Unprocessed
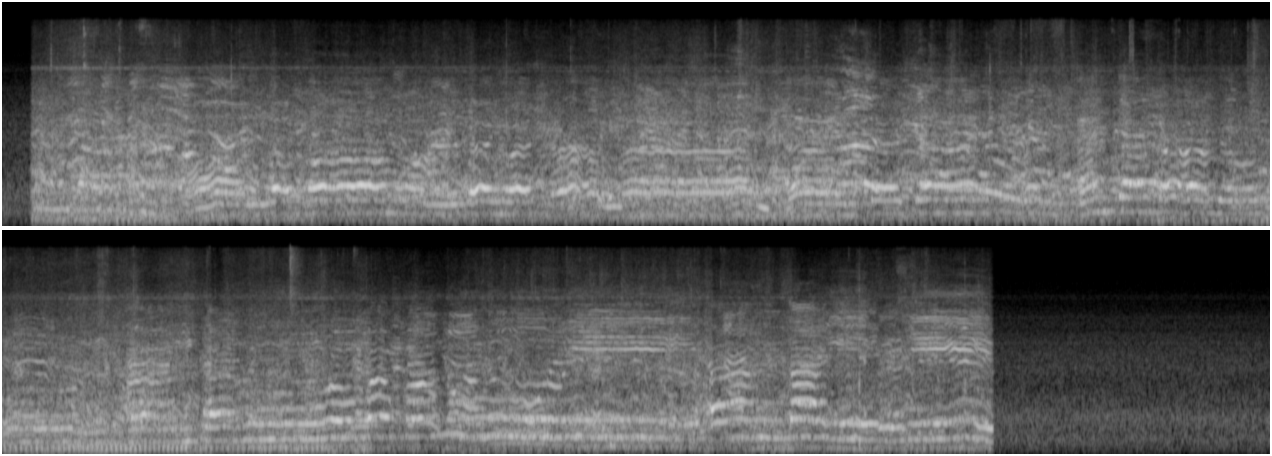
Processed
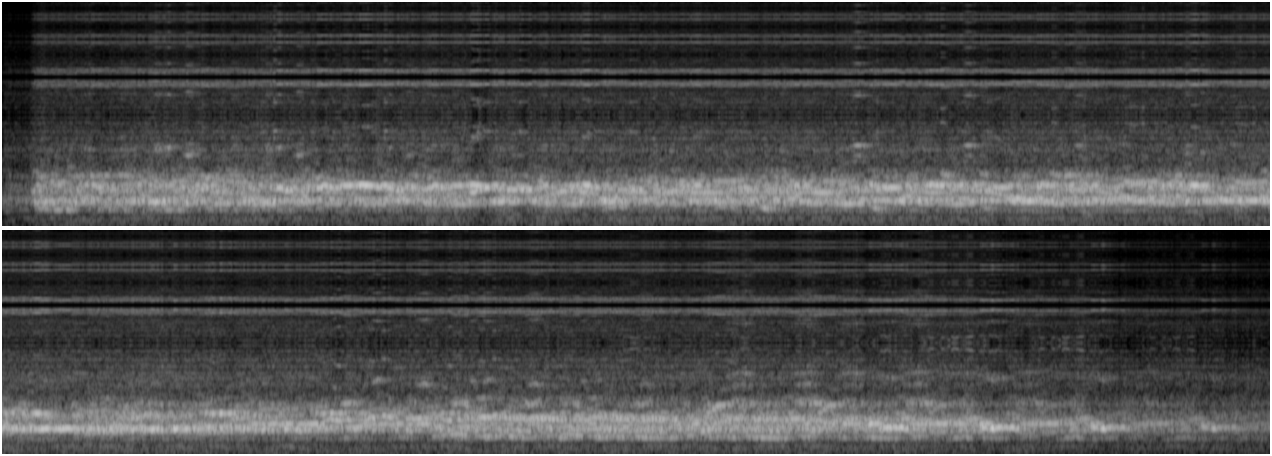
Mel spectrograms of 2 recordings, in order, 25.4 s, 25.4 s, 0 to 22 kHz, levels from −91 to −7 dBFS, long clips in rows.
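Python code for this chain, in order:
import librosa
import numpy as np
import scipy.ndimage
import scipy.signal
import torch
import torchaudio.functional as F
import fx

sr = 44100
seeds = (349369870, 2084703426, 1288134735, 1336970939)

p1 = scipy.ndimage.median_filter(x, 41, mode='constant')
p2 = scipy.signal.sosfilt(scipy.signal.ellip(4, 1.0, 50, 410.0, 'highpass', fs=sr, output='sos'), p1)
p3 = fx.spec_gate(p2, sr, threshold_db=-15, keep='strong')
p4 = fx.peak_eq(p3, sr, hz=1400.0, db=-13.0, octaves=1.7)
p5 = fx.over_compress(p4, sr, threshold_db=-47.0, ratio=-1.0)
p6 = p4 + (p5 * 10.0 ** (-1.5 / 20.0))
p7 = fx.quant_companded(p6, sr, bits=4)
p8 = np.clip(10.0 ** (32.5 / 20.0) * p7, -1.0, 1.0) / 10.0 ** (32.5 / 20.0)
p9 = fx.echo_feedback(p8, sr, ms=1107, feedback_pct=43, wet_db=-3.0)
p10 = fx.rev_fdn(p9, sr, rt60_s=0.45, lf_ratio=1.05, hf_ratio=0.3, size_ms=20.0, drr_db=-5.0)
p11 = np.repeat(scipy.signal.resample_poly(p10, 1, 8), 8)[:len(p10)]
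y = p11 * 10.0 ** (-4.5 / 20.0)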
